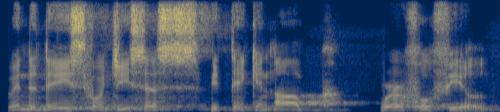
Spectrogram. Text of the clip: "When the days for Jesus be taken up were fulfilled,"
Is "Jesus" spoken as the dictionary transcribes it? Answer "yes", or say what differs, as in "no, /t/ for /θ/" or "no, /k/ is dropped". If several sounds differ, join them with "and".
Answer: no, /s/ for /z/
